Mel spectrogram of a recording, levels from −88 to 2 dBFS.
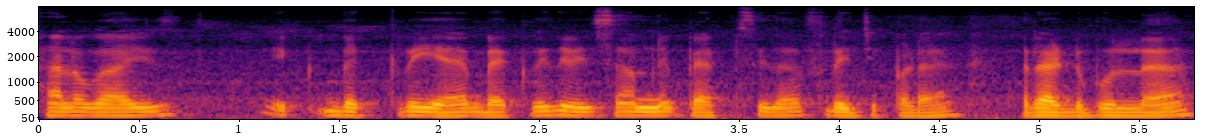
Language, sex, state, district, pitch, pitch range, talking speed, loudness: Punjabi, male, Punjab, Fazilka, 105 Hz, 100-110 Hz, 165 wpm, -18 LUFS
